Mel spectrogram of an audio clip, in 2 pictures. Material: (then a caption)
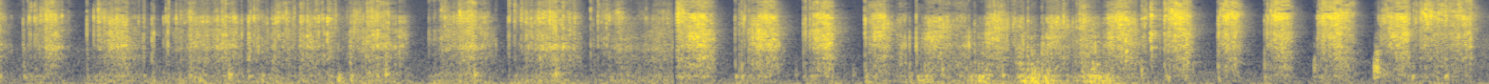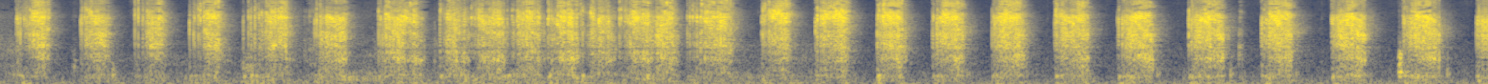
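Salt. Long nails scratch around the sides of a lit pink Himalayan salt single candle holder for a tealight. The scratching is dry and bright, starting as a near-continuous rasp, then breaking into quick, distinct strokes of about three per second, each cutting off sharply.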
